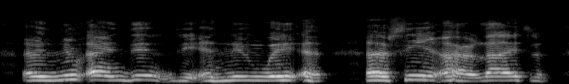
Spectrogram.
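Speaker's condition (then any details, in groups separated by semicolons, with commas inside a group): Cerebral palsy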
